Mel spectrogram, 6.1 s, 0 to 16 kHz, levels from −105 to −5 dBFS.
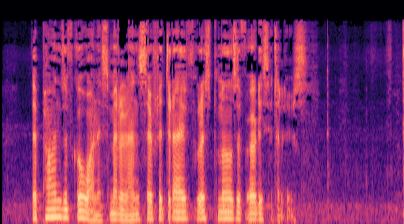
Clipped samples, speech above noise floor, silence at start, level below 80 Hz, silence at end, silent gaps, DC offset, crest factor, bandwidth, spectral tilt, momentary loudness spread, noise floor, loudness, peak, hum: under 0.1%; 33 dB; 0.5 s; -36 dBFS; 1.45 s; none; under 0.1%; 20 dB; 11.5 kHz; -4 dB/octave; 8 LU; -51 dBFS; -18 LUFS; 0 dBFS; none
